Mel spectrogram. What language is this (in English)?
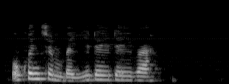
Hausa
